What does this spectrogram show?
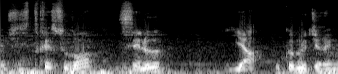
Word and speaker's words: Я: voir avec le R, je le prononce encore une fois, c'est Ya, ou comme le dirait une native. Я.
